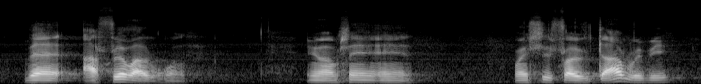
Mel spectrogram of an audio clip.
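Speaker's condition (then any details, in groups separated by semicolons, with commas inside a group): ALS; speech progressively lost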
